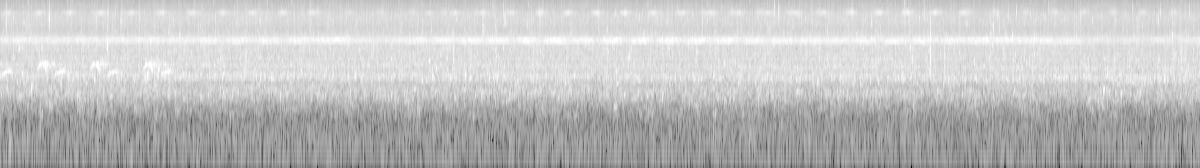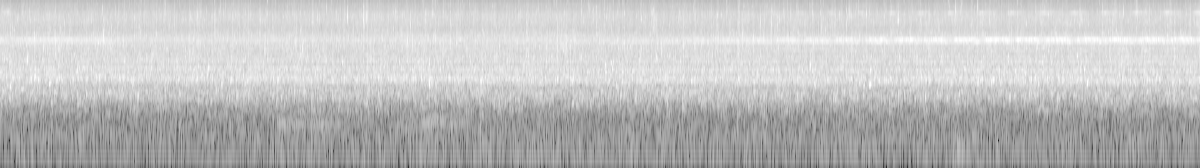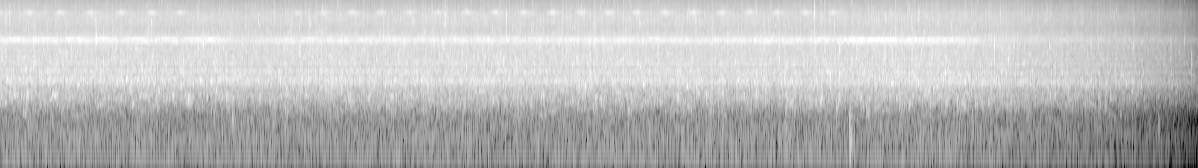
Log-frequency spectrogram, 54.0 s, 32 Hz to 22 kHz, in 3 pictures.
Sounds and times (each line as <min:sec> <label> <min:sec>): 0:00.0 Cicadas cries 0:05.3
0:29.6 Cicadas cries 0:50.7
